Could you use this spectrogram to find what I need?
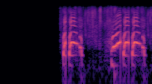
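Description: A wet splat sounds as goo splashes across the game.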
